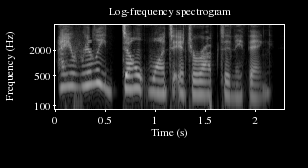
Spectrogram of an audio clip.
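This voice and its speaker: A woman's voice: mid-range voice, lively intonation, a little fast, a little mellow, dry recording, close to an everyday voice. Earnest teenage fantasy heroine, eager, frank and informal, played by a woman narrator, closely dry recording. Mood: eager, apologetic.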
